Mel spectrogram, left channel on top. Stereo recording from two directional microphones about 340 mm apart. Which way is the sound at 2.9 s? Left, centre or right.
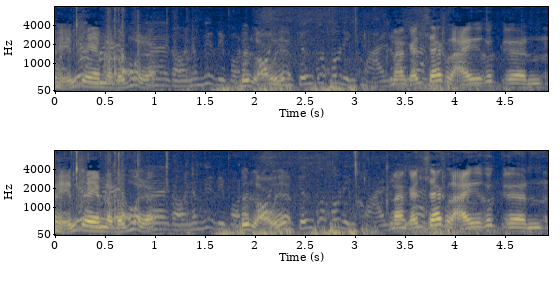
Centre.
